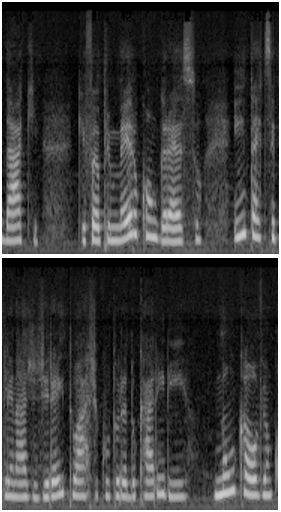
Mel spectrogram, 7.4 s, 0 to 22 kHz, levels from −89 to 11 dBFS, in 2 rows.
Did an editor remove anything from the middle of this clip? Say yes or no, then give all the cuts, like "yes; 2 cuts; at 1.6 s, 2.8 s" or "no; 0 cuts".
no; 0 cuts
